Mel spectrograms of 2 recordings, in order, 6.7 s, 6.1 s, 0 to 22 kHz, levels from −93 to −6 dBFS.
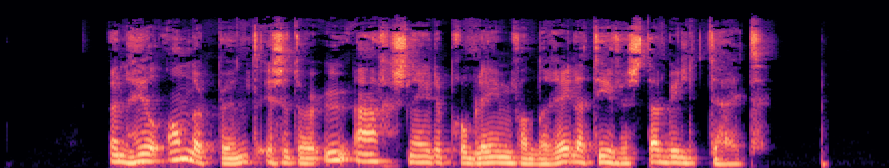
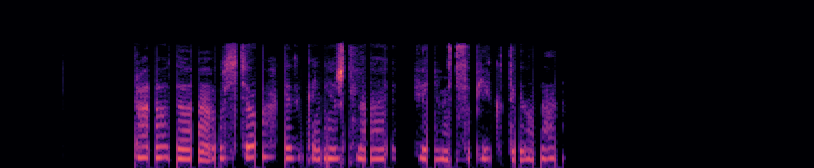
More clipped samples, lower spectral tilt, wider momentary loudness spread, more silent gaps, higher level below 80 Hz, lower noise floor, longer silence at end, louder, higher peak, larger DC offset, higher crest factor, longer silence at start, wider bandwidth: neither; first, -5 dB/octave vs -2 dB/octave; second, 6 LU vs 11 LU; second, none vs 2.09-2.13 s, 2.98-3.10 s; first, -52 dBFS vs -74 dBFS; second, -82 dBFS vs under -90 dBFS; second, 0.45 s vs 1.95 s; first, -16 LUFS vs -41 LUFS; first, 0 dBFS vs -18 dBFS; neither; second, 16 dB vs 26 dB; second, 0.8 s vs 1 s; first, 14.5 kHz vs 7.6 kHz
